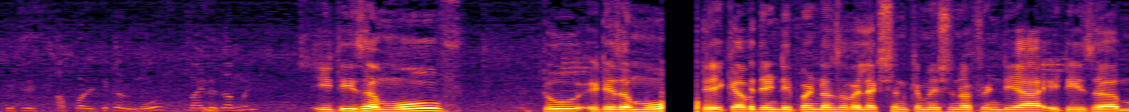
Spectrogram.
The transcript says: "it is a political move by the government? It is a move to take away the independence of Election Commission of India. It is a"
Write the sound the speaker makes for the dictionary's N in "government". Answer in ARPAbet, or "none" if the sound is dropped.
none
